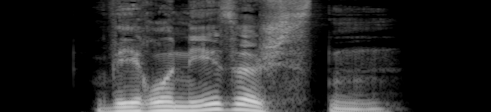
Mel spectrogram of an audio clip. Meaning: 1. superlative degree of veronesisch 2. inflection of veronesisch: strong genitive masculine/neuter singular superlative degree
- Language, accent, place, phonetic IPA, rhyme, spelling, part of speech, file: German, Germany, Berlin, [ˌveʁoˈneːzɪʃstn̩], -eːzɪʃstn̩, veronesischsten, adjective, De-veronesischsten.ogg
